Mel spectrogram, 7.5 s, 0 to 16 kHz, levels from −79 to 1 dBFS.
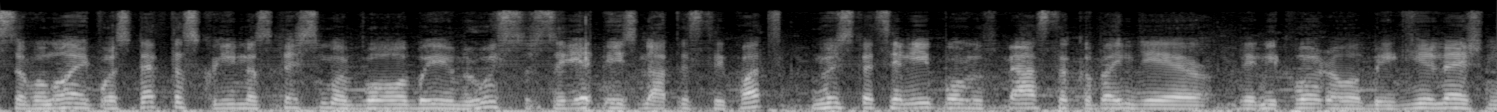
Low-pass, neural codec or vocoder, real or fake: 10.8 kHz; codec, 24 kHz, 0.9 kbps, WavTokenizer, medium music audio release; fake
